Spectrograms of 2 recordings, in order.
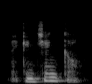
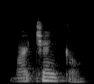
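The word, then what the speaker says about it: Martchenko: It's by Bob Munch and Michael Makinchenko. I can't quite say it right. Sorry, Michael. Marchenko.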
